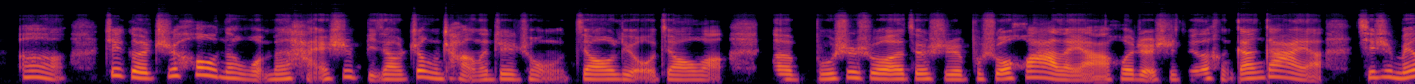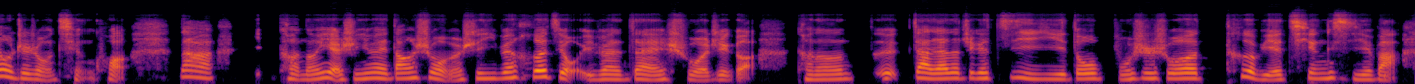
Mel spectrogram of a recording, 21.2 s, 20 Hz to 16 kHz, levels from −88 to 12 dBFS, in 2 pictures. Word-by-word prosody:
嗯， 240 -3 -3 0.3
这 300 -1 0
个 235 -6 +3
之 280 +8 +1
后 310 -1 +3
呢， 215 -4 -2
我 160 -3 -4
们 180 +3 -3
还 195 - +1
是 255 +6 +1
比 155 - -6
较 175 -1 0
正 215 +1 0
常 190 - +1
地 155 - -3
这 175 +1 -3
种 170 -1 -8
交 175 -1 +2
流、 175 -2 -3
交 160 -1 -1
往。 160 -1 -3 0.4
呃， 180 -1 0
不 185 +2 -3
是 225 +3 +1
说 185 -4 +3
就 185 0 -1
是 170 -3 -1
不 170 +3 -9
说 185 +1 +2
话 235 +1 +4
了 165 -2 +2
呀， - - +3
或 185 -1 -1
者 165 - +2
是 165 - -1
觉 165 0 -9
得 190 - +1
很 205 - -9
尴 200 +3 +3
尬 - - +4
呀， - - 0 0.2
其 230 - +1
实 245 +1 0
没 215 0 +1
有 265 +1 +4
这 205 -5 -1
种 170 -6 -3
情 - - 0
况。 - - -2 0.4
那 255 -3 +2 0.3
也 355 - -15
可 180 - -4
能 165 +2 -2
也 215 - +4
是 185 - 0
因 195 - -2
为 205 -2 +1
当 200 +2 +2
时 225 -2 +1
我 180 - +1
们 155 - -5
是 200 +3 +2
一 200 0 -5
边 215 +2 +1
喝 250 +1 +6
酒 230 -4 0
一 - - -4
边 170 0 -2
在 170 -2 0
说 150 -5 0
这 160 +1 0
个， - - -1 0.3
可 170 - -6
能， 175 +3 -2 0.2
呃， 200 - +1
大 210 -3 +5
家 195 0 +5
的 210 +1 +2
这 205 +1 -2
个 205 0 +1
记 200 -4 -3
忆 175 - 0
都 190 +2 0
不 170 +2 -5
是 200 0 0
说 200 0 +3 0.2
特 250 -4 0
别 160 -3 +1
清 200 +3 +3
晰 175 -6 +1
吧。 155 -1 +1
190 Hz, 255 characters per minute, -23 LUFS, 170-215 Hz, 0.4 s, 喝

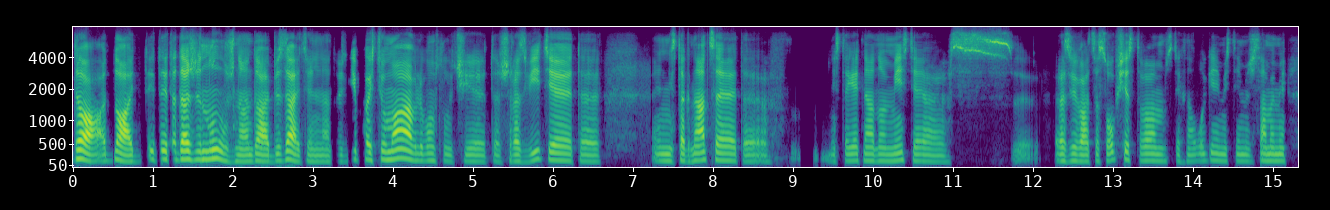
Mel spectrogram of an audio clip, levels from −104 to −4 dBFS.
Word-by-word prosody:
Да 160 -8 +8
да. 130 -1 +7 0.2
Это 175 +1 -5
это 180 +1 -1
даже 175 -1 +6
нужно, 140 -8 0
да, 140 0 +4
обязательно. 130 -2 +1
То - - -19
есть 130 -1 -17
гибкость 170 -1 -3
ума 180 +2 +6
в 160 - -5
любом 150 0 -7
случае- 135 -1 -7
это 130 +1 -13
ж 120 - -2
развитие, 150 +4 +2
это 135 -2 -7 0.6
не 145 -1 -6
стагнация, 150 +2 +1
это 135 -1 -9
аф - - -19 0.6
не 135 0 -19
стоять 145 +1 -5
на 145 - -2
одном 140 0 -5
месте, 150 0 -3
а 130 -2 -8
с 120 - 0
э, - - -18 0.3
развиваться 140 -1 -3
с 145 - -2
обществом, 145 -3 -3
с 135 - -8
технологиями, 140 +2 -10
с - - -10
теми 140 -1 -11
же 125 - -7
самыми. 140 0 -5
145 Hz, 155 wpm, -24 LUFS, 135-155 Hz, 0.6 s, Да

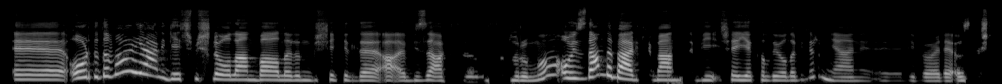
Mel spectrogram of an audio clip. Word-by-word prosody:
Eee, 220 -2 +1
orada 325 +5 +3
da - - +4
var 375 -7 +1 0.2
yani 325 -9 -2
geçmişle 245 +1 -3
olan 215 -2 +3
bağların 200 -2 0
bir - - -14
şekilde 185 -4 -5
a 190 -1 -1
e 175 0 -9
bize 185 +2 -4
aktarılması 345 - -6 0.2
durumu. 185 +6 -2
O 285 0 +4
yüzden 280 +7 +6
de 390 -5 +3
belki 235 -6 +6
ben 200 -1 +2
bir 190 +1 -9
şey 200 -2 -3
yakalıyor 195 -1 -4
olabilirim 220 - -7
yani, 170 -2 -9
eee, 165 +1 -25
bir 170 -2 -17
böyle 165 0 -5
özdeş 175 0 -6
205 Hz, 175 wpm, -26 LUFS, 185-245 Hz, 0.2 s, yüzden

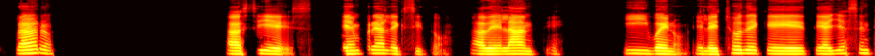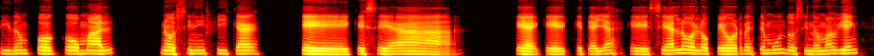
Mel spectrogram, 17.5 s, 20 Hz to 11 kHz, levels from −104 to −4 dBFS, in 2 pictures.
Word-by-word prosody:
claro. 195 -1 +4 1.7
Así 175 +2 +2
es, 160 - -4 0.3
siempre 180 +3 +1
al 190 -2 +1
éxito, 155 -1 -7 0.2
adelante. 165 -1 +2 0.6
Y, 185 -1 -4
bueno, 170 -1 +2
el 170 -1 -3
hecho 165 +6 +4
de 195 -1 +2
que 170 -2 +3
te 175 -1 0
hayas 185 +3 0
sentido 185 -2 -6
un 190 - -7
poco 180 0 -2
mal 185 +2 0 0.4
no 180 -2 0
significa 185 -1 -3 0.4
que 160 -3 +5
que 160 -1 -2
sea 160 -1 -2 0.5
que 165 -3 +3
que 160 -1 -1
que 165 -1 -8
te 160 - -7
hayas 180 +3 -4
que 165 -2 -4
sea 185 +3 -2
lo 200 0 0
lo 180 -2 -3
peor 170 0 0
de 180 - -6
este 185 +2 -9
mundo, 195 -2 -5
sino 165 -1 -7
más 185 +3 -3
bien 200 +1 +1
175 Hz, 135 wpm, -25 LUFS, 165-185 Hz, 1.7 s, que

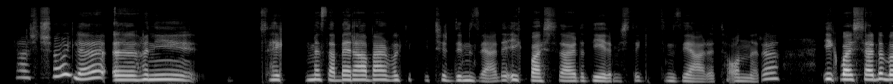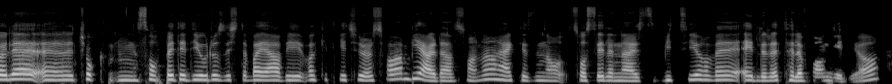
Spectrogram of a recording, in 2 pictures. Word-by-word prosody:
Ya, 320 -1 -8
şöyle, 310 - +1
eee, 210 0 +4
hani, 220 -2 +1 0.6
tek, 210 0 -3 0.2
mesela, 210 -2 -1
beraber 215 0 +4
vakit 205 +3 -7
geçirdiğimiz 185 -2 -5
yerde 150 +6 -5
ilk 210 -2 -3
başlarda 170 -2 -1
diyelim, 155 -3 -2
işte, 155 +3 -14
gittim 165 0 -14
ziyarete 135 -4 -7
onlara. 165 - -5 0.4
İlk 255 -2 0
başlarda 225 +1 +4
böyle, 225 +1 +7
eee, 205 -3 +4
çok, 235 -3 -2
ımm, 195 -1 -1
sohbet 220 +2 +1
ediyoruz, 210 -1 +2
işte, 200 -1 -6
bayağı 195 -1 +3
bir 195 -1 0
vakit 210 +3 -7
geçiriyoruz 200 -2 -2
falan. 245 +2 0
Bir 270 - 0
yerden 170 -7 +3
sonra 190 +8 -3
herkesin 190 -3 -2
o 170 -1 -5
sosyal 185 0 -1
enerjisi 170 -1 -2
bitiyor 210 +2 -1
ve 205 -2 +1
ellere 180 -1 +1
telefon 175 -2 0
geliyor 175 - -3
200 Hz, 145 wpm, -24 LUFS, 175-220 Hz, 0.6 s, böyle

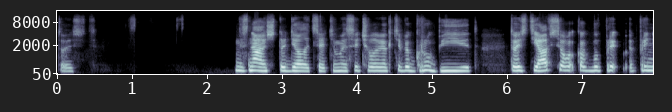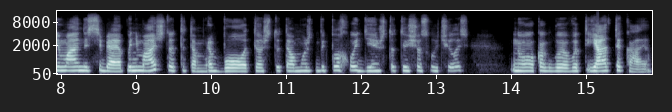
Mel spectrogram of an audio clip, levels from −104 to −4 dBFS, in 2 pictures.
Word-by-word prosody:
То - - -10
есть 190 0 -15 1.8
Не 225 - +1
знаю, 215 -1 +5
что 210 0 +1
делать 195 -2 +2
с - - -11
этим, 200 +2 -2
если 215 +3 -3
человек 210 -2 -1
тебе 220 -1 0
грубит. 205 -1 +1 0.4
То 220 - +2
есть 215 -1 +2
я 215 +1 +7
всё 240 -1 -1
как 230 -2 -2
бы 215 +1 0
при 220 +1 -1 0.3
принимаю 225 -2 +2
на 220 -1 +2
себя, 205 -4 +2
я 180 - +3
понимаю, 220 +2 +2
что 260 -5 -4
это 210 0 -9
там 180 -3 -7
работа, 190 0 +1
что 210 +1 -8
там 195 -1 -3
может 205 0 -3
быть 210 0 -8
плохой 230 0 -2
день, 205 0 -2
что-то 215 +1 -9
еще 210 +1 -4
случилось, 215 +1 -9 0.6
но 205 -1 0
как 210 -1 -3
бы 195 -1 +1
вот 200 +1 -2
я 205 0 +5
такая. 155 -10 -6
210 Hz, 160 wpm, -23 LUFS, 200-220 Hz, 1.8 s, я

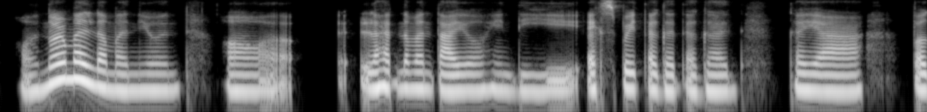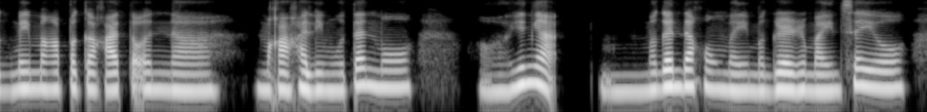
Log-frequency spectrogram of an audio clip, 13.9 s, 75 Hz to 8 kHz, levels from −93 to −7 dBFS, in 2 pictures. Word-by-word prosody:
Oh, 180 - -3
normal 280 +3 +7
naman 190 -3 +1
yun. 185 0 -3 0.4
Ah, 180 -1 -2 0.4
eh, - - -14 0.2
lahat 205 +1 +4
naman 200 -1 -1
tayo 185 0 +1
hindi 180 - -4
expert 195 +1 0
agad-agad. 180 -1 -1 0.4
Kaya 180 -2 +1 0.4
pag 185 0 +2
may 200 +2 0
mga 200 -1 -1
pagkakataon 195 0 0
na 190 -1 0 0.5
makakalimutan 195 +2 +1
mo, 210 0 -2 0.5
ah, 180 -1 -6
yun 235 +7 +2
nga, 225 - +3 0.3
m 180 -1 -7
maganda 215 +3 +4
kung 210 -3 -3
may 185 -1 -1
magre-remind 185 0 +1
sayo 210 -2 0
190 Hz, 125 wpm, -22 LUFS, 185-205 Hz, 0.5 s, normal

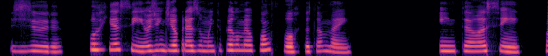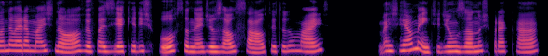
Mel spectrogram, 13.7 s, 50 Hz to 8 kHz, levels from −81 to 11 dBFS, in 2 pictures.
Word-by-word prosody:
Juro. 225 -2 -2 0.3
Porque 300 0 +1
assim, 275 -6 0
hoje 250 +3 +1
em 270 - 0
dia 260 0 +2
eu 255 - +2
prezo 255 -1 +1
muito 245 +2 -5
pelo 275 0 +3
meu 265 -1 +1
conforto, 225 -6 +1
também. 215 -4 -4 1.1
Então, 240 -1 +1
assim, 230 -4 +1 0.3
quando 250 +1 0
eu 260 - +1
era 255 0 +3
mais 245 +1 -2
nova 225 +2 +2
eu 225 - +3
fazia 225 0 +2
aquele 235 +1 -2
esforço, 240 0 +1
né, 210 -1 +1
de 220 0 +2
usar 210 -2 +3
o 220 - 0
salto 195 -2 -2
e - - 0
tudo 235 +2 -5
mais. 240 +3 0 0.7
Mas, 245 0 -1
realmente, 260 - +1
de 220 +2 -1
uns 225 -1 +2
anos 225 +3 +1
para 230 -2 -4
cá, 210 -1 -3
235 Hz, 170 wpm, -24 LUFS, 220-255 Hz, 1.1 s, pelo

